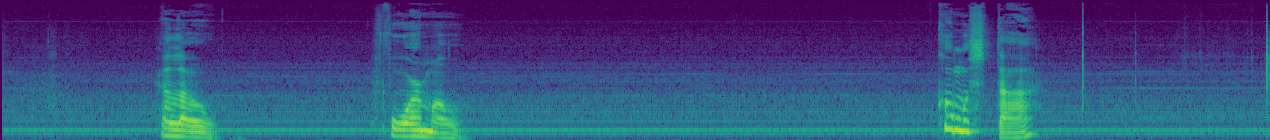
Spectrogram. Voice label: Tagalog Hello formal; Greetings

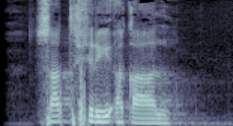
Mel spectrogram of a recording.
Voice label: Punjabi Good evening; Greetings

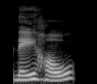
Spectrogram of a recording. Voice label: Cantonese Hello formal; Greetings

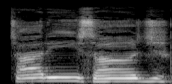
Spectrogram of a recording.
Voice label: Gujarati Good evening; Greetings

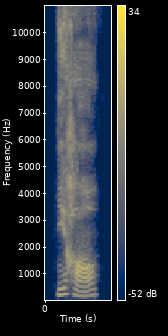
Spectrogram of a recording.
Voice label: Mandarin Hello; Greetings

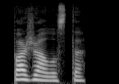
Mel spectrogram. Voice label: Russian Please you are welcome; Greetings

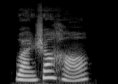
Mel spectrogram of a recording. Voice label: Mandarin Good evening; Greetings

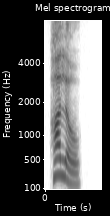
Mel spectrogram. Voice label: Dutch Hello; Greetings

